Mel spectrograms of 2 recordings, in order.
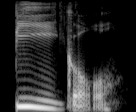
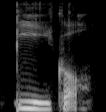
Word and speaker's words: beagle: it has a bay the dog is beagle and it's bee beagle analogous analogous analogous similar and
